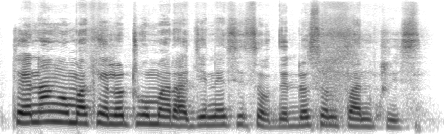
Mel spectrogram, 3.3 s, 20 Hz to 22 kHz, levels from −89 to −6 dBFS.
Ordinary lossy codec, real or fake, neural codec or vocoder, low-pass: none; fake; vocoder, 44.1 kHz, 128 mel bands, Pupu-Vocoder; none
